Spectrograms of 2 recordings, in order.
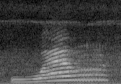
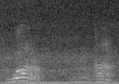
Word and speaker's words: were: Where. Bukan where. Were.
